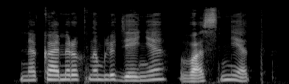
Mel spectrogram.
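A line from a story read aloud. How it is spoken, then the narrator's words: Gloomy old man. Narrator (Russian): мрачно сказал старый безопасник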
